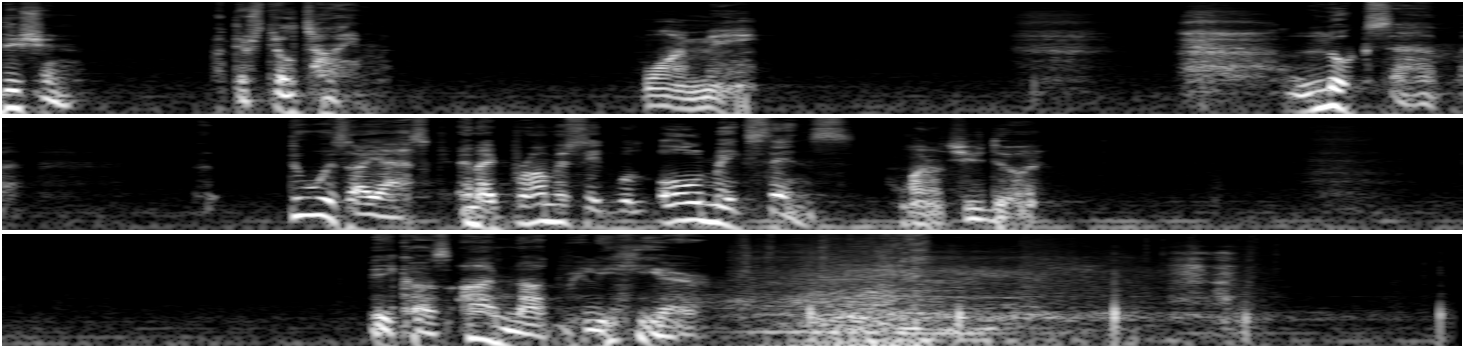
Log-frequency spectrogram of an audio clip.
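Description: A man speaks calmly, close to a microphone.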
